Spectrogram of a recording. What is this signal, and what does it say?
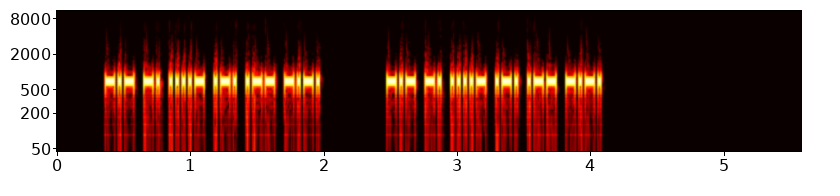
Morse code, heard as a keyed tone, about 52 wpm, 700 Hz. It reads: KN4RWC KN4RWC
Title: USA Call Signs - 6 Characters - Repeated 2x - 50wpm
